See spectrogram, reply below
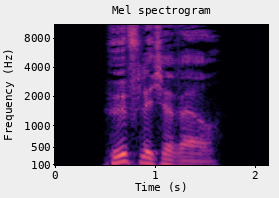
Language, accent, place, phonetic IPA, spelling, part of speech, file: German, Germany, Berlin, [ˈhøːflɪçəʁɐ], höflicherer, adjective, De-höflicherer.ogg
- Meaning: inflection of höflich: 1. strong/mixed nominative masculine singular comparative degree 2. strong genitive/dative feminine singular comparative degree 3. strong genitive plural comparative degree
